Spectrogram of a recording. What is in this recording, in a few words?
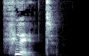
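"flit", British English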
